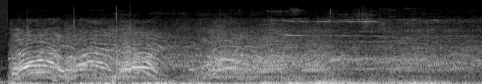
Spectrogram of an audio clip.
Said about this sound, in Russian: под бурные овации фанатов.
